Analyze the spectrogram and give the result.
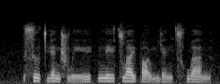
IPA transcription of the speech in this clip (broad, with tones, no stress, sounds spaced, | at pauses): s ɹ̩˥˧ t̪ ɥ ɛ˥˩ n ʂ w e˧˥ ɪ̯ | n̪ e˥ ɪ̯ t͡s w a˥ ɪ̯ p ɑ̰˨˩ ʊ̯ m j ɛ˧˥ n t͡sʰ w a˥˩ n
